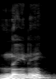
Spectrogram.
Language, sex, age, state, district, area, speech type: Hindi, male, 30-45, Madhya Pradesh, Gwalior, rural, spontaneous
